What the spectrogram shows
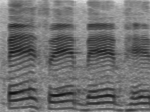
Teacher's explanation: प फ ब भ में ये व्यंजन है ओष्ठ्य व्यंजन, है ना। ओठ आपस में छूते हैं, इनका उच्चारण करते हैं तब।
